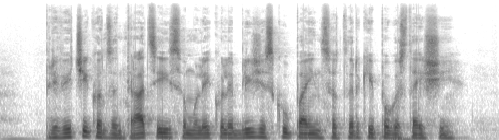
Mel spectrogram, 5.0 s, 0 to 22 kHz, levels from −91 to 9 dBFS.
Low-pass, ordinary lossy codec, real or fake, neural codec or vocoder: 19.8 kHz; none; real; none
